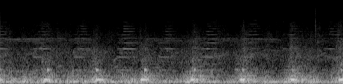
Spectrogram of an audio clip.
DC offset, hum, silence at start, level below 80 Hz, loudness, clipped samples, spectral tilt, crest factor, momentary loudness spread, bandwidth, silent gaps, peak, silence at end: under 0.1%; none; 0 s; -38 dBFS; -24 LUFS; under 0.1%; -9 dB/octave; 16 dB; 4 LU; 8 kHz; none; -8 dBFS; 0 s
